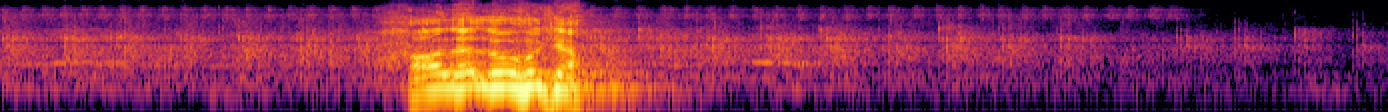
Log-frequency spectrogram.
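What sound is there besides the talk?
audience clapping hands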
